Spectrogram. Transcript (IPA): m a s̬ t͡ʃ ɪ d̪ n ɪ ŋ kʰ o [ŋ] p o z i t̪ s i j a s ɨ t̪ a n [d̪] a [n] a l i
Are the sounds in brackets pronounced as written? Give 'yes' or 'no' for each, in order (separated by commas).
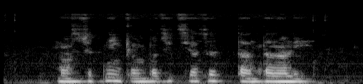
no, no, yes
